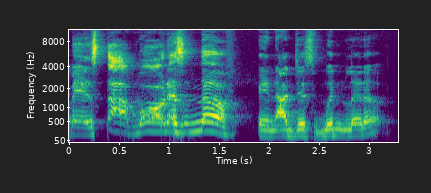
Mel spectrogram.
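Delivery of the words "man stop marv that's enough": laughing plea. Retold or imitated. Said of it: "Kat was laughing like".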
